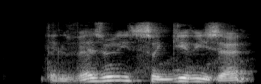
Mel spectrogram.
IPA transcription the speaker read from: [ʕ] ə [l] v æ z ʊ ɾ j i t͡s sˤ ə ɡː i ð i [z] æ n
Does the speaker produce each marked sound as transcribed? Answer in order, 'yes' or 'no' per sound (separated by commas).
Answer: no, yes, yes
